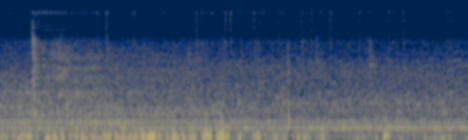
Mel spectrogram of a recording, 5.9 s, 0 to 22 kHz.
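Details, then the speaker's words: 1995 Chambers (Whirlpool) 5,000 BTU R22 window AC, model BPAC0500AS2, non-PSC induction fan motor, Matsushita compressor, on medium with compressor running: hum with rough rumble and thumps; fan motor bearings badly worn. "This fan motor is extremely wore out and the bearings are shot. So, it's a little bit little bit rally sometimes."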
